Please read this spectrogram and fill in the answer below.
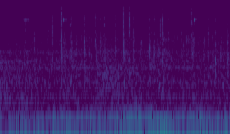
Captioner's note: types on keyboard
